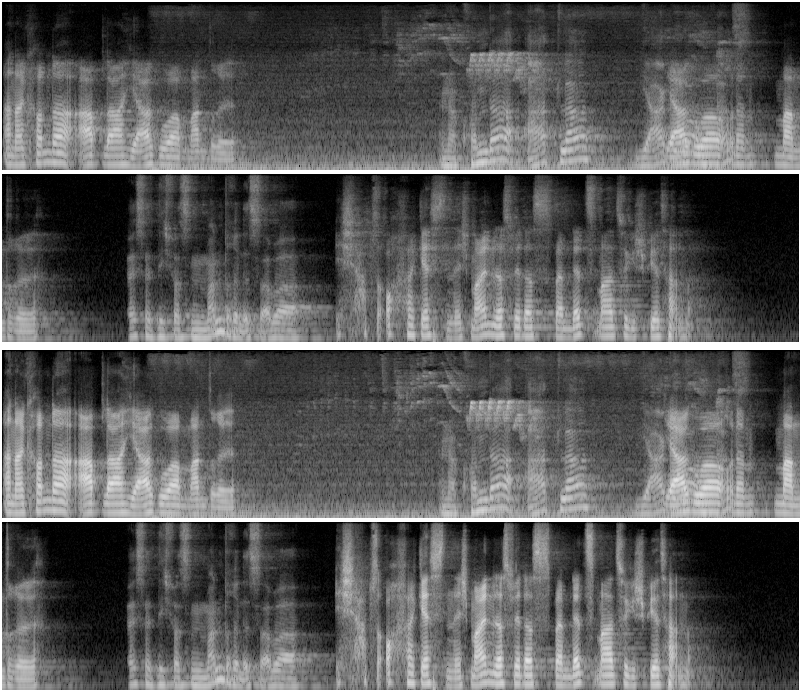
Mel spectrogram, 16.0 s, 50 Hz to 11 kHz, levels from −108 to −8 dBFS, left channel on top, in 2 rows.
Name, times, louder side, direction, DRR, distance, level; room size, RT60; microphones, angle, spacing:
voice 1, 0.0-2.3 6.6-8.4 11.3-14.9, right 6 dB, 90° right, 16 dB, 0.6 m, -29 dB
sound 1, 1.4-7.3, right 3 dB, 45° right, 2.6 m, -43 dB
voice 2, 4.4-5.9 6.3-7.3 9.2-10.9, right 1 dB, 10° right, 9 dB, 1.1 m, -35 dB
28.0 x 18.0 x 5.5 m, 1.1 s
head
